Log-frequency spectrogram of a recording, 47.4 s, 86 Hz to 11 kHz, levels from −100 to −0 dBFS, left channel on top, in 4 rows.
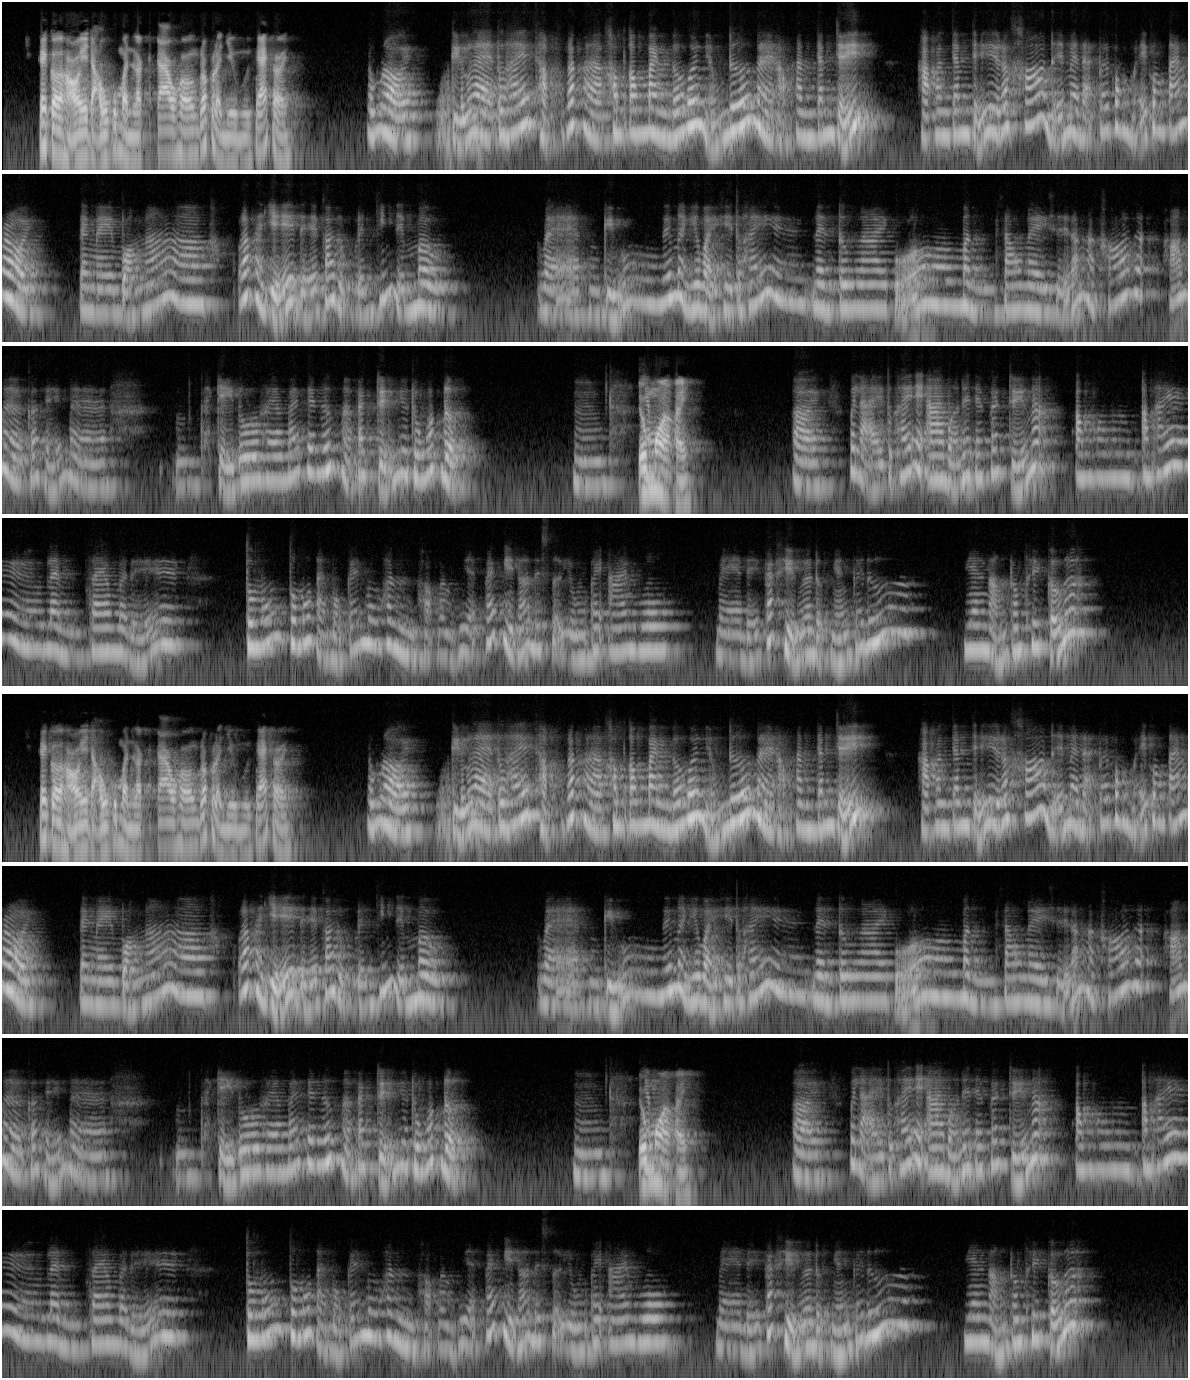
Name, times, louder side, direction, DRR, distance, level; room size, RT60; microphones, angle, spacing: voice 1, 0.4-2.9 4.4-4.5 30.1-30.6, left 5 dB, 90° left, 13 dB, 0.9 m, -25 dB
voice 2, 3.6-4.1 4.5-8.6 9.2-12.2 12.6-16.3 17.2-25.0 25.4-28.3 29.4-30.3 31.6-34.2 34.4-37.3 38.0-42.3 42.7-44.7 45.2-46.4, left 1 dB, 20° left, 5 dB, 2.0 m, -33 dB
27.0 x 15.5 x 3.1 m, 0.43 s
head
